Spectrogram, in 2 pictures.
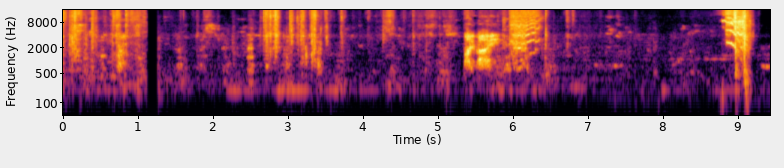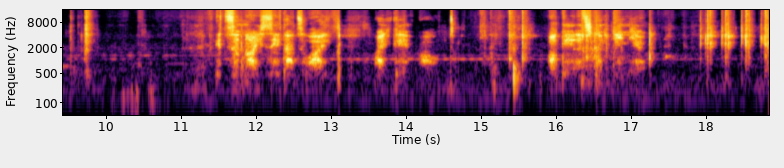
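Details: Pet Chow Chow being noisy while its owner is live, giving bursts of high, strained squealing and whining in several separate outbursts, mixed with a person talking and quiet indoor background.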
